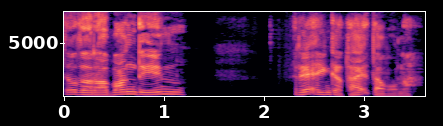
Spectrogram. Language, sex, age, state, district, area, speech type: Santali, male, 60+, Jharkhand, Bokaro, rural, spontaneous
